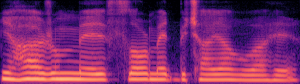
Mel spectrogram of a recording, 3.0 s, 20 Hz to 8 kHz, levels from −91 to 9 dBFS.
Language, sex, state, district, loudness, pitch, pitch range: Hindi, female, Arunachal Pradesh, Lower Dibang Valley, -15 LUFS, 195 Hz, 185-205 Hz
